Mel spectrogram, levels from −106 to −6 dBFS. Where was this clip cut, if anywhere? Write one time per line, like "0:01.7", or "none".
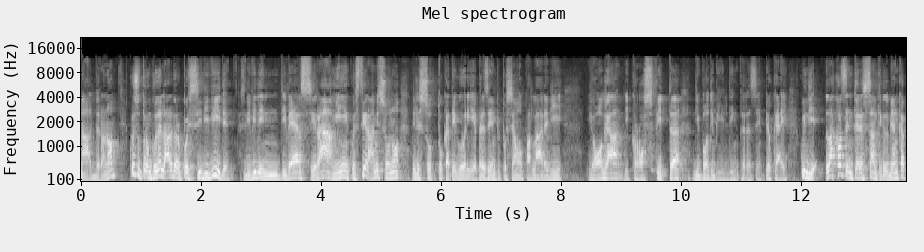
none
